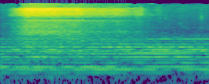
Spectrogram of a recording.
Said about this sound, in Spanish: Ve siendo consciente de tu respiración y ve sintiendo cómo poco a poco nos vamos calmando. Inhalo.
